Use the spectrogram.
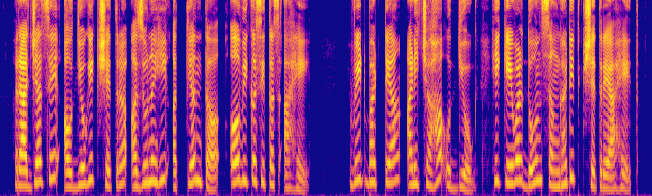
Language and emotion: Marathi, neutral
